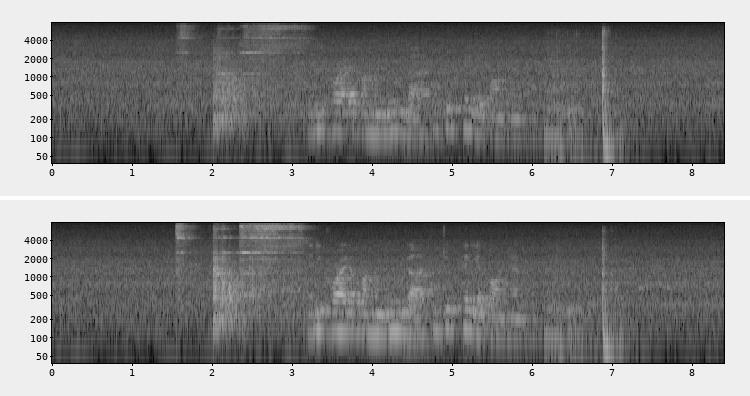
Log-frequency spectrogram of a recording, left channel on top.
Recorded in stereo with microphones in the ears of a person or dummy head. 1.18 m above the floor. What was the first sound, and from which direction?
A clunk, 50° right (ahead or behind).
